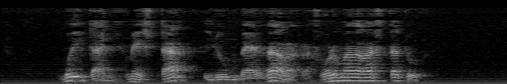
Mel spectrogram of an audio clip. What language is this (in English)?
Catalan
